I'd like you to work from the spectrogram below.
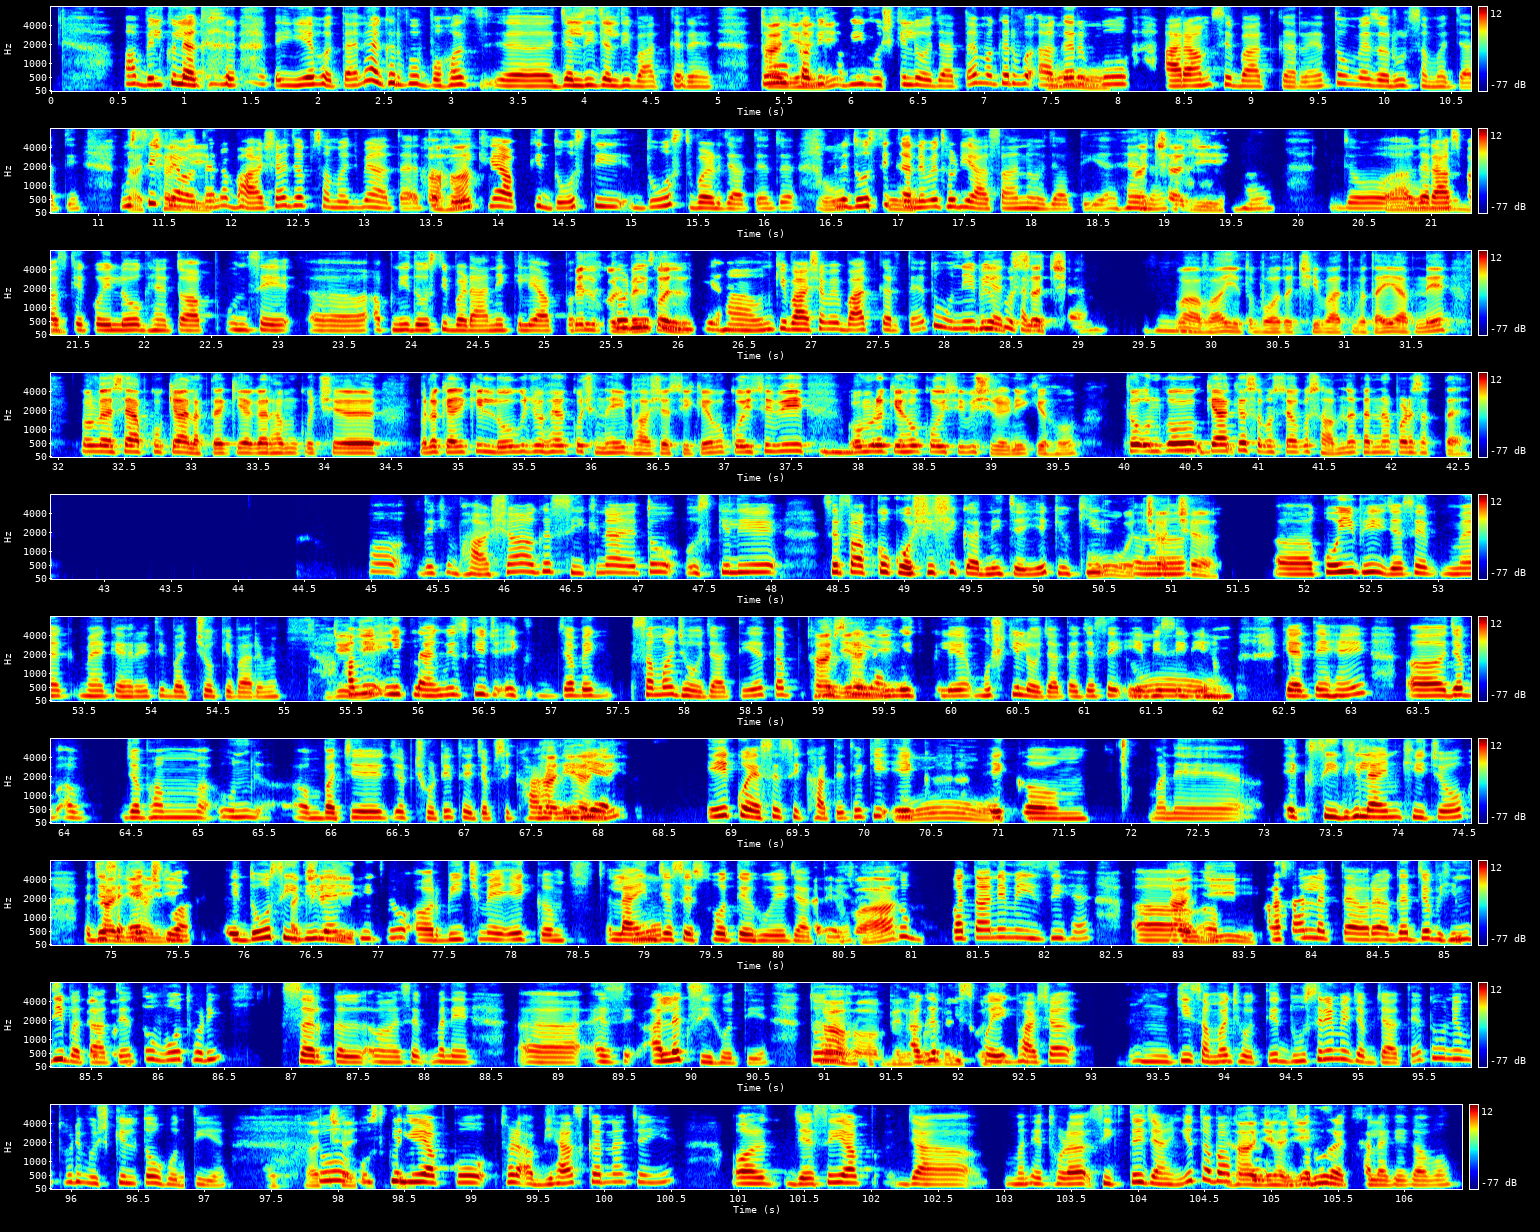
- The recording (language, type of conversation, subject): Hindi, podcast, नई पीढ़ी तक आप अपनी भाषा कैसे पहुँचाते हैं?
- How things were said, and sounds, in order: laughing while speaking: "अगर"; in English: "लैंग्वेज"; in English: "लैंग्वेज"; tsk; in English: "लाइन"; in English: "लाइन"; in English: "लाइन"; in English: "ईज़ी"; in English: "सर्कल"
